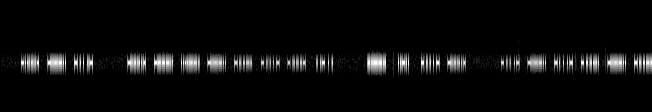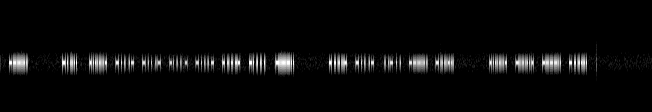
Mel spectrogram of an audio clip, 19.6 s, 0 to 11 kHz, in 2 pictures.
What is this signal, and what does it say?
Hellschreiber (Feld-Hell, 122.5 baud), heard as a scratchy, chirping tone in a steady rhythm, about 1700 Hz, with fading and static crashes. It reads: DEM DEZERNAT SIND MEHRERE KOMMUNALE AMTER ODER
